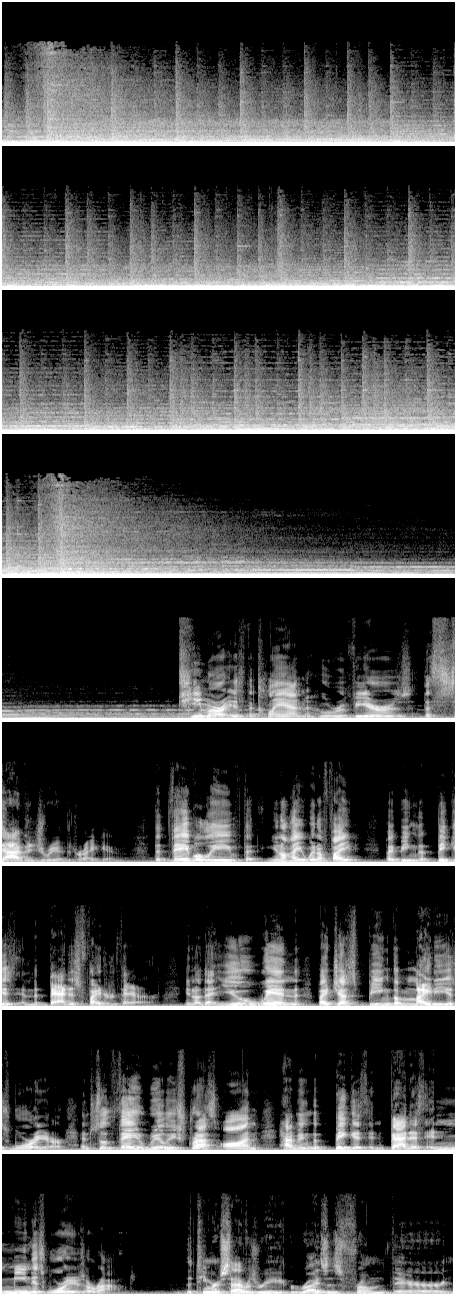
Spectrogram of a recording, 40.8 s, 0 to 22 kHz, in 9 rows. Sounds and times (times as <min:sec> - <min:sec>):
Speech: 0:19.9 - 0:40.7.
